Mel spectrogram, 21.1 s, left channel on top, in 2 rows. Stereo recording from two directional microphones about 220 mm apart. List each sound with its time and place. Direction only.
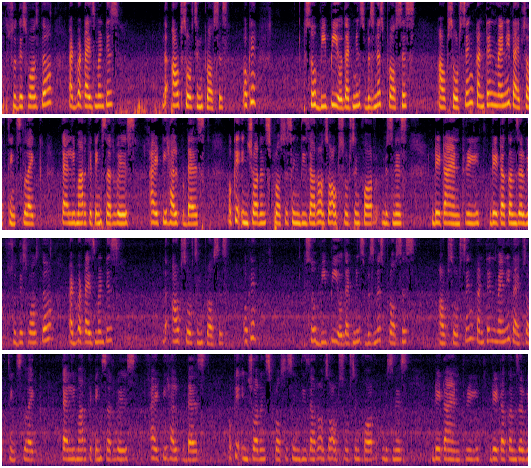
0.2 s a woman's voice: 35° left (ahead or behind)
3.2 s a woman's voice: 40° left (ahead or behind)
6.1 s a woman's voice: 40° left (ahead or behind)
